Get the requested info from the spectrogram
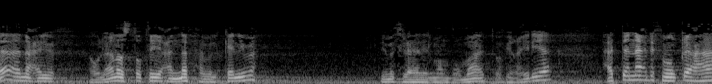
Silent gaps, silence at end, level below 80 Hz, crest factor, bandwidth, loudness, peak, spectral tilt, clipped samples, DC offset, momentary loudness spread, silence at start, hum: none; 0 s; -46 dBFS; 18 dB; 7.6 kHz; -27 LUFS; -8 dBFS; -5 dB/octave; under 0.1%; under 0.1%; 20 LU; 0 s; none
